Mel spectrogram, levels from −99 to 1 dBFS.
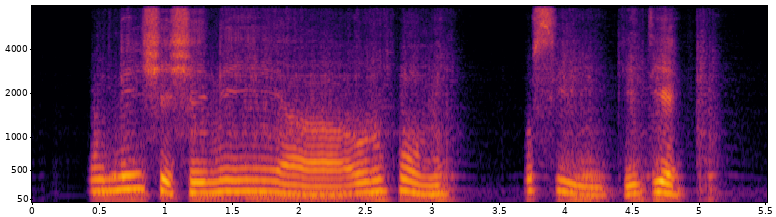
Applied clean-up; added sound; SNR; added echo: neural mask model RNNoise.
